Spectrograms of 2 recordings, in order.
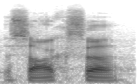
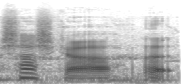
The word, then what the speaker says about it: Saksa: It's just like everyone doesn't realize that I say Saksa correctly. I don't. As opposed to Shaksha? Shakshka. Shakshka. Shashka.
